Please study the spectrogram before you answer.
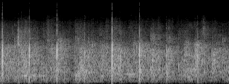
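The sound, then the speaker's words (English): A church audience gives a round of applause, a steady wash of many hands clapping, with a few sharper individual claps standing out above it. “I think we should say to Linda a very big thank you and a big round of applause for producing.”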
